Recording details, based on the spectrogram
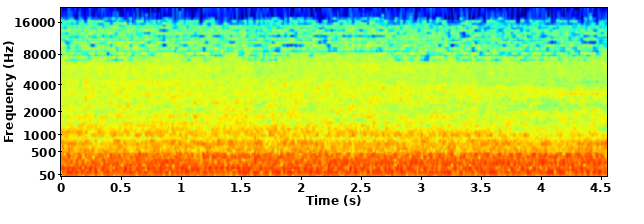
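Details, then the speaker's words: Twin-turbo Ford Mustang build running on a new base tune with no exhaust fitted; loud, steady, deep drone, even and consistent without stumbling. The earlier rough running is gone. "finally it stopped running like dog crap and it actually ran"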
